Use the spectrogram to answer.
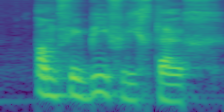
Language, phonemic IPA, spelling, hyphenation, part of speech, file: Dutch, /ɑm.fiˈbi.vlixˌtœy̯x/, amfibievliegtuig, am‧fi‧bie‧vlieg‧tuig, noun, Nl-amfibievliegtuig.ogg
- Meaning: amphibious aircraft, amphibian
